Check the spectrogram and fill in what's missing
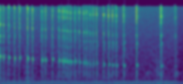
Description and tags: The wonderful sound made by running a finger along a comb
